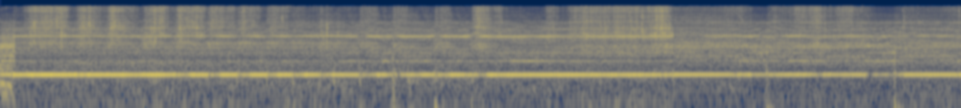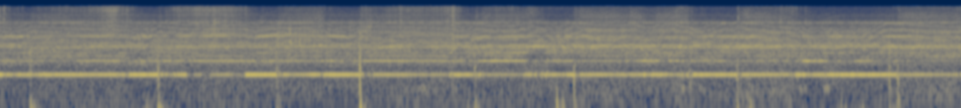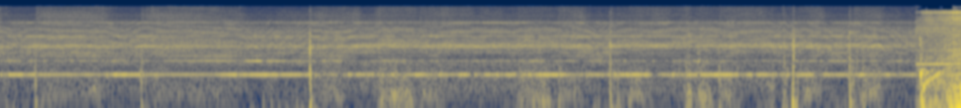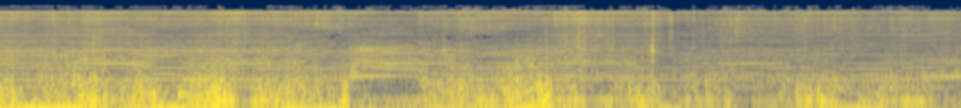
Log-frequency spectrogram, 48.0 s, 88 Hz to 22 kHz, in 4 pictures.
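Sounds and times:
vacuum cleaner high whine: 0:00.0 - 0:48.0
grit ticking up nozzle: 0:35.5 - 0:48.0
stick vacuum deep rumble: 0:35.5 - 0:48.0.

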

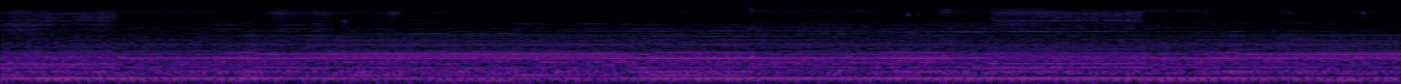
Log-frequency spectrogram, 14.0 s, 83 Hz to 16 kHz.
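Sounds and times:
small vacuum pump humming: 0:00.0 - 0:14.0.

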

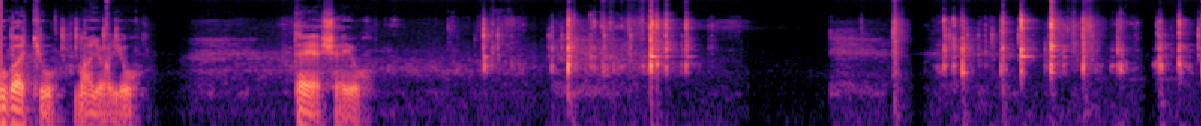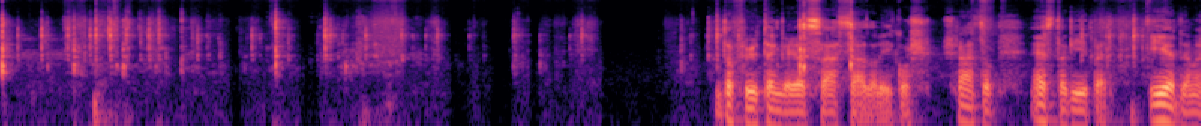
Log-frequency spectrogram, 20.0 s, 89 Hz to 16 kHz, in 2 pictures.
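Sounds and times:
metal engine parts clicking and tapping: 0:04.0 - 0:05.8, 0:07.8 - 0:15.0.

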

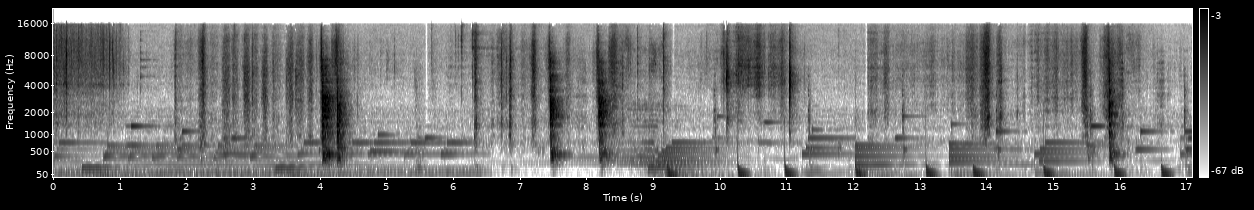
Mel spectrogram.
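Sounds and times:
soft background music: 0:00.0 - 0:17.0
knife crunching through apple: 0:01.8 - 0:04.4, 0:06.1 - 0:08.7, 0:09.9 - 0:11.3.

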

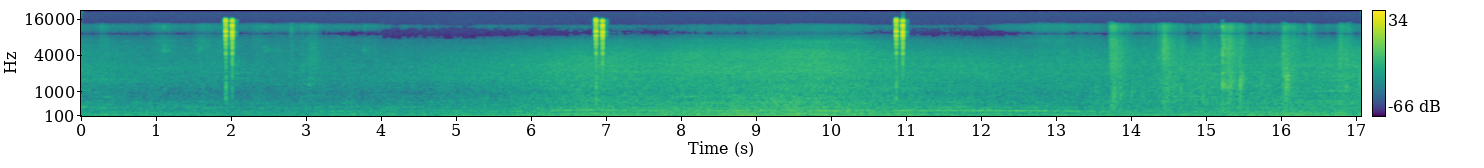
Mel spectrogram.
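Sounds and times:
city background hum: 0:00.0 - 0:17.0
sharp double clicks: 0:01.9 - 0:02.2, 0:06.9 - 0:07.1, 0:10.8 - 0:11.1.

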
